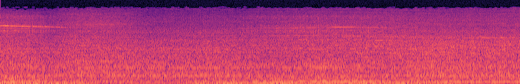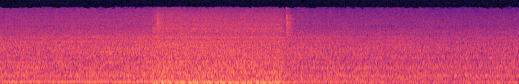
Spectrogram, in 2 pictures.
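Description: A diesel truck engine drones while cruising on a motorway.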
